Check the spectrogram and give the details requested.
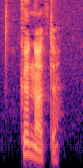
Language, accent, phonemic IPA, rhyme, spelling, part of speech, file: French, France, /kə.nɔt/, -ɔt, quenotte, noun, LL-Q150 (fra)-quenotte.wav
- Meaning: tooth, toothy-peg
